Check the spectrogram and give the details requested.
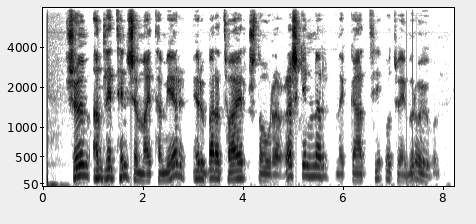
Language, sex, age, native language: Icelandic, male, 70-79, Icelandic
